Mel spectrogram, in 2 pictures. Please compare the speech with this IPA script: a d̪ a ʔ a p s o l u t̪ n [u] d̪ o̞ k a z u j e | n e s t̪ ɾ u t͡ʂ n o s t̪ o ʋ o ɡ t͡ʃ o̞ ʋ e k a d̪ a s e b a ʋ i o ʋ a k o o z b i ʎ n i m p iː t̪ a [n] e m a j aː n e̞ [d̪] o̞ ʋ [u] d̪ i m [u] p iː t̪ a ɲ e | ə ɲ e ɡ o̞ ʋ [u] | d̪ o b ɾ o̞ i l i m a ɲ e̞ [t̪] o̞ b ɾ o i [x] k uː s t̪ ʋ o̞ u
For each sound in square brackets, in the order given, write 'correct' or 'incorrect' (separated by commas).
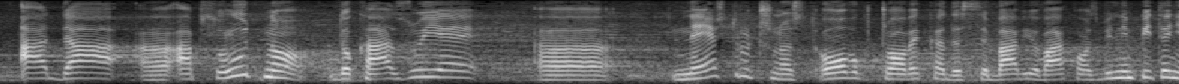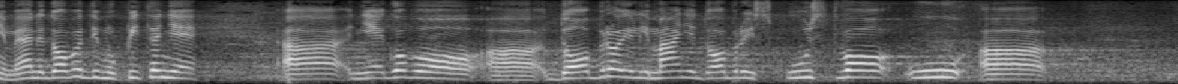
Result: incorrect, incorrect, correct, incorrect, correct, incorrect, incorrect, incorrect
